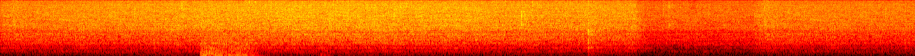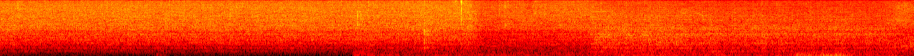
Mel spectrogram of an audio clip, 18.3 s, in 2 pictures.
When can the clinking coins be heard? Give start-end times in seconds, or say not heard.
not heard.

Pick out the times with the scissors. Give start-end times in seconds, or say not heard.
2.0-2.6, 12.7-15.2.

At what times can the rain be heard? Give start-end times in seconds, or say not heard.
0.0-18.2.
